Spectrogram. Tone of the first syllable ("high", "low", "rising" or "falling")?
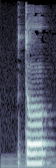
high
